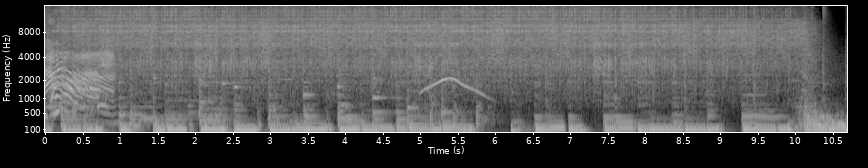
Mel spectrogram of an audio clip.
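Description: Steady hiss of air rushing out of balloons that drive little toy planes along, over cartoon background music. A warbling squeal at the start, and a short whistle that rises then falls about halfway through.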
